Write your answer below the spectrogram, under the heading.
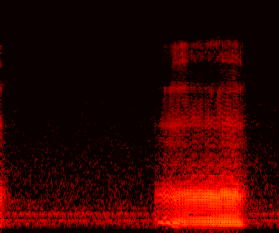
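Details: Cavalier King Charles Spaniel asleep indoors, snoring: after quiet breathing, one long rough snore builds and holds for about a second with a rattling, buzzy texture, then stops abruptly.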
